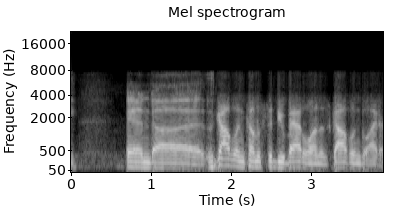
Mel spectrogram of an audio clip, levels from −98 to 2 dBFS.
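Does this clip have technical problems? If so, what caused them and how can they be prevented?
Yes. The speech has Speex codec damage throughout, and it is plainly audible. Speex is a CELP codec that rebuilds speech from a filter and an excitation signal. Here few bits go to that excitation, so the speech sounds noisy and hoarse. The damage points to a bitrate near 10 kbps. Nothing is heard above 7.7 kHz. Above 4 kHz there is only a shaped, noise-like fill. To prevent it, use a higher Speex quality setting or a modern codec such as Opus.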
